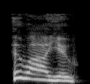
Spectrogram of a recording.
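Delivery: usual speaking voice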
